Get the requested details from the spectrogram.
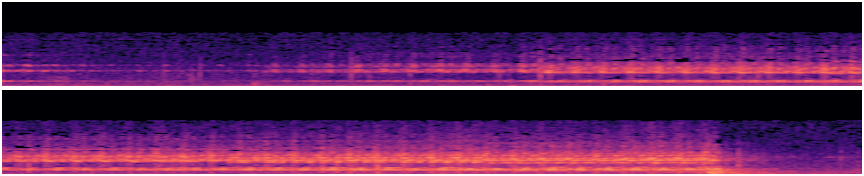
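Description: An electric doorbell at a janitor's building rings in one long, unbroken buzzing peal for about six seconds, holding a steady tone that swells slightly louder before cutting off abruptly.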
